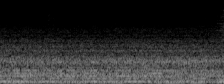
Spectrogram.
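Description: Steady low hum with an even hiss: background room noise from something running, with no distinct events.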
